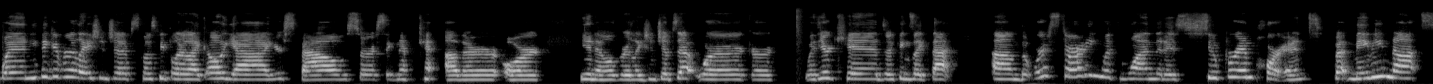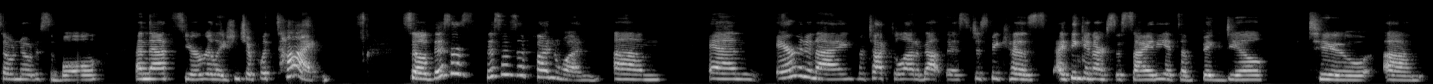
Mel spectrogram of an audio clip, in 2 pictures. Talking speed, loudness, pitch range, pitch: 175 wpm, -22 LUFS, 220-270 Hz, 240 Hz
